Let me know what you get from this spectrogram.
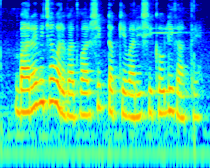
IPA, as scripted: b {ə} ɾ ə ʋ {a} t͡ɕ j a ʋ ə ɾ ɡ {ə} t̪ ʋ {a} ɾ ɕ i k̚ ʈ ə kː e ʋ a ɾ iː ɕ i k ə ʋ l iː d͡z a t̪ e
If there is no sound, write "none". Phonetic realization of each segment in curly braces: a, i, a, a

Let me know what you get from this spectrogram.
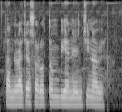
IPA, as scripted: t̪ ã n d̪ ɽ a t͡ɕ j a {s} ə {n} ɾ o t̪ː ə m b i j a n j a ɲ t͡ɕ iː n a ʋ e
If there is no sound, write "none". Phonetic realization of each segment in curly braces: s, none

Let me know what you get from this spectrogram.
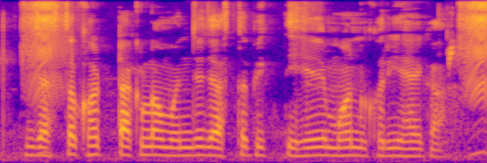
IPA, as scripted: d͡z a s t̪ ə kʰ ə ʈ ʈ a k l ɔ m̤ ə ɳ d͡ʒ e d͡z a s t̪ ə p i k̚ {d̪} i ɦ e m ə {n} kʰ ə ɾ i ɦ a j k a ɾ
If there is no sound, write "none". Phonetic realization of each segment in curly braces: t̪, n

